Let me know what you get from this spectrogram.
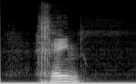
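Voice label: "geen", Dutch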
